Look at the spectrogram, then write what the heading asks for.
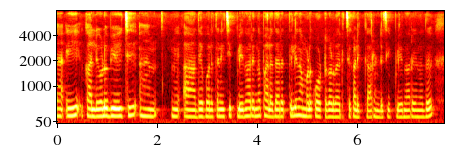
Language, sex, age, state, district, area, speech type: Malayalam, female, 18-30, Kerala, Kasaragod, rural, spontaneous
